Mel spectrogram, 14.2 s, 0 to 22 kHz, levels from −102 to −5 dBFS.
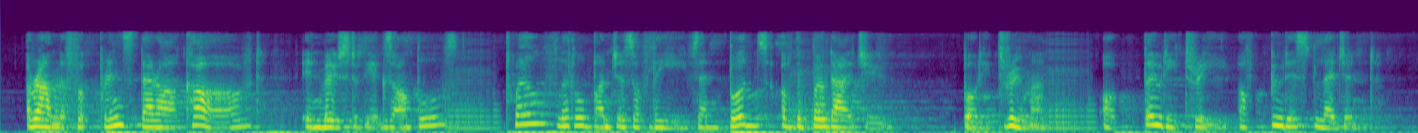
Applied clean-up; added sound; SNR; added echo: neural separator model SepFormer DNS4.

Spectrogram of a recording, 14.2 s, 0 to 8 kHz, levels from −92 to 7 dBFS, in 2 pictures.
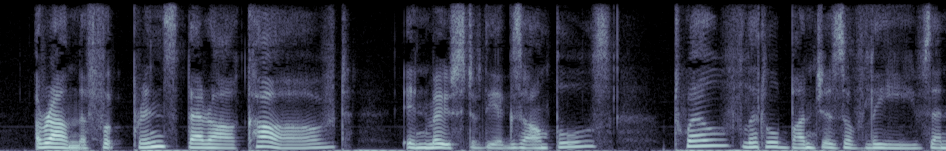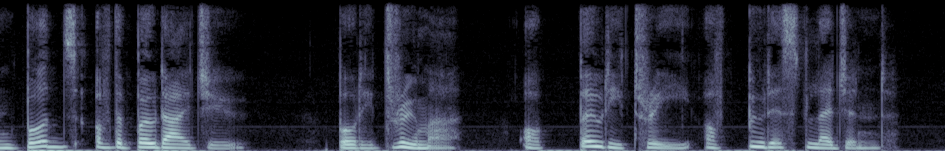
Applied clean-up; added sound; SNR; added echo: none; none; none; none.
